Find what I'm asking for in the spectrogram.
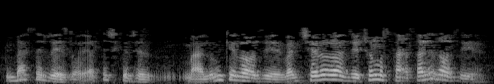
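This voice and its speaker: A man's voice: fairly high pitch, big pitch swings, gravelly, slight background noise. A man preaching a sermon in a conversational way, acting out little anecdotes. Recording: dull lo-fi recording with faint ambience.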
